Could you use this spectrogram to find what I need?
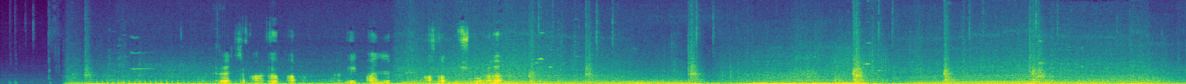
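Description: A vehicle engine hums steadily.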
